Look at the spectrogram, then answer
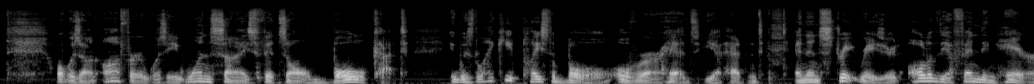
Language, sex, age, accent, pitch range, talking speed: English, male, 60-79, American, 75-120 Hz, 170 wpm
